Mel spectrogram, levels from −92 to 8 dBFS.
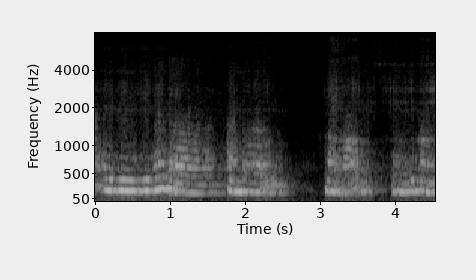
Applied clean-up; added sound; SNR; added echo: neural separator model SepFormer DNS4.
